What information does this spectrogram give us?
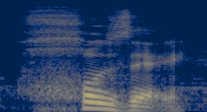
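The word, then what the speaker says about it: José: especially during the pandemic jose in spain is pronounced with a very very almost in the back of your throat sound so you might hear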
